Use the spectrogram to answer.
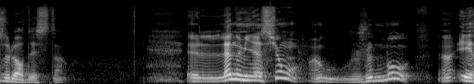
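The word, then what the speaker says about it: Haux: ou si on écrit en français, c'est O, H-A-U-X, Hawkes, ou Hawkes, Thomas Hawkes.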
